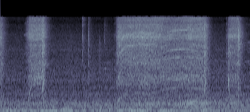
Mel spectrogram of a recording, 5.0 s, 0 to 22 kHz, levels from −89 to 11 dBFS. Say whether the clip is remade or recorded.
recorded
